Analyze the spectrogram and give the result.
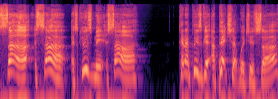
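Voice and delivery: put-on British accent, voice sitting up high. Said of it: "she was using the British accent".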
